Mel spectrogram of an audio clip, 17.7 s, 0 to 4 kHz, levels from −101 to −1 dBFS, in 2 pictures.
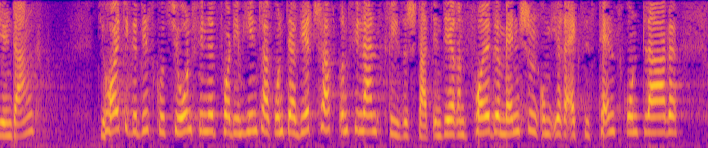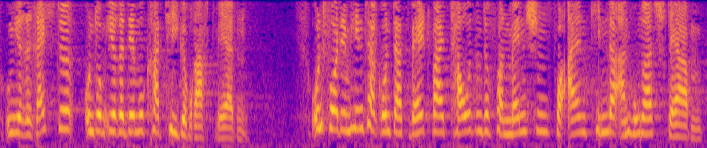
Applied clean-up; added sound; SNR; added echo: none; none; none; none.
